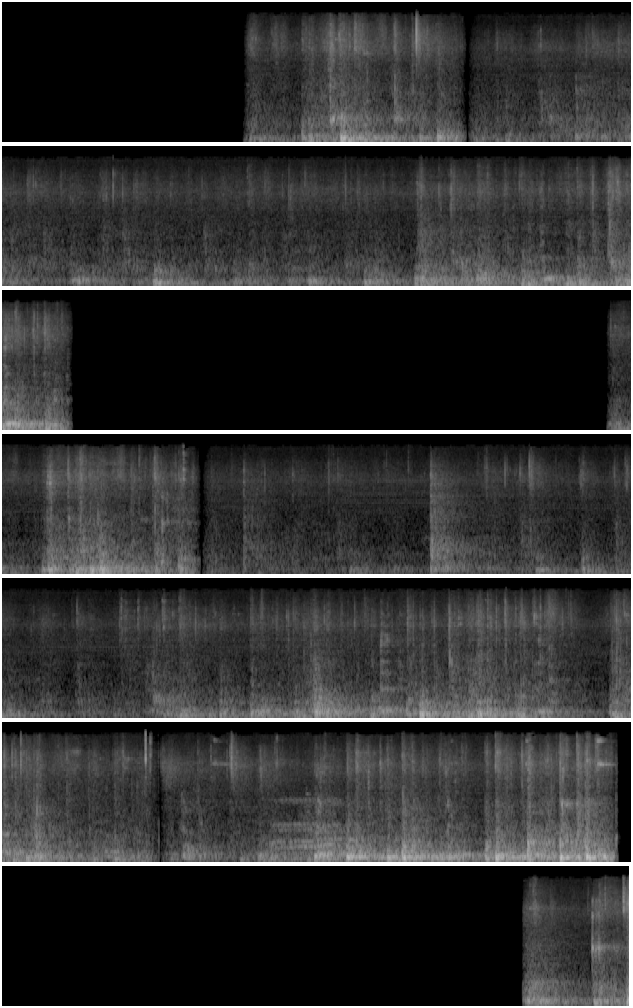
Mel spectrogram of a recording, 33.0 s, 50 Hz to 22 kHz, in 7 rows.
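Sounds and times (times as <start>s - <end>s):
horse hoofbeats on sand: 1.8s - 10.0s, 14.0s - 28.2s.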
